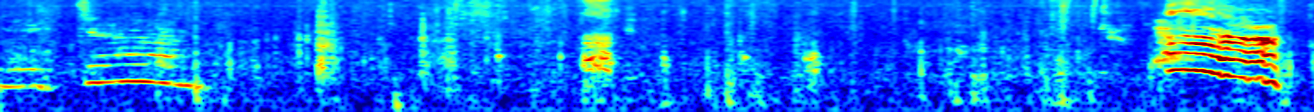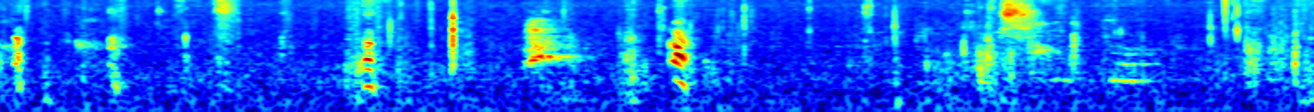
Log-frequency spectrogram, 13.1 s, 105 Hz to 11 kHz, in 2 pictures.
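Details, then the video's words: In a home puppy pen on 26 January 2023, five Blenheim Cavalier King Charles Spaniel pups born around New Year's stay with their mother Paris; a short whine early on, then a louder wavering, descending whimper midway, among soft rustles and faint murmurs. "Cavalier Puppies Live: Paris and her Puppies"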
